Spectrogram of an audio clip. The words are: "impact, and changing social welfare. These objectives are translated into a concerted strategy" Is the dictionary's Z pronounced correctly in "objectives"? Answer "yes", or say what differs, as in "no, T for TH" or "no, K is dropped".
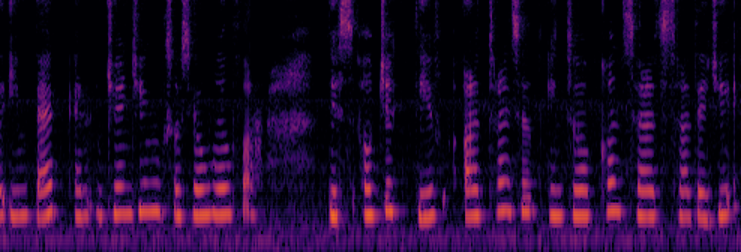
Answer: no, Z is dropped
